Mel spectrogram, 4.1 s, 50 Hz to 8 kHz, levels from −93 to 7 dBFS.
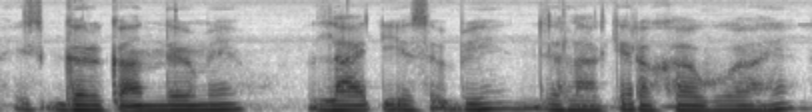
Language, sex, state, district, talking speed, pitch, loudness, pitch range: Hindi, male, Arunachal Pradesh, Papum Pare, 190 wpm, 125 Hz, -14 LUFS, 120-135 Hz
